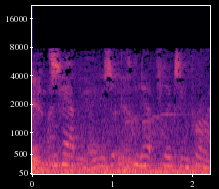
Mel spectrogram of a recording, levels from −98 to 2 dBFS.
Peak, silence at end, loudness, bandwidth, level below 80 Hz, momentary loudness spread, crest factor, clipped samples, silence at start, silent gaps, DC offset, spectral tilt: -16 dBFS; 0 s; -33 LUFS; 8 kHz; -36 dBFS; 4 LU; 14 dB; under 0.1%; 0 s; none; under 0.1%; -5.5 dB/octave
